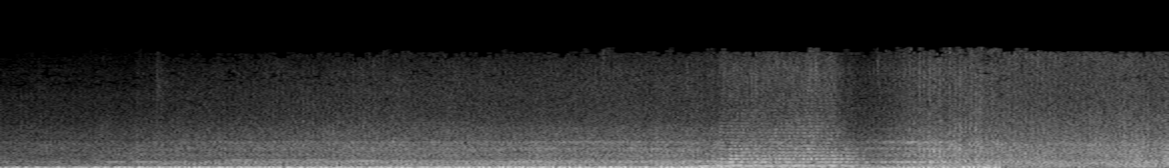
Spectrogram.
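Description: A diesel locomotive engine rumbles loudly as it approaches.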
